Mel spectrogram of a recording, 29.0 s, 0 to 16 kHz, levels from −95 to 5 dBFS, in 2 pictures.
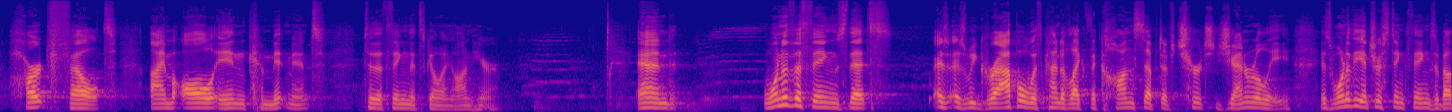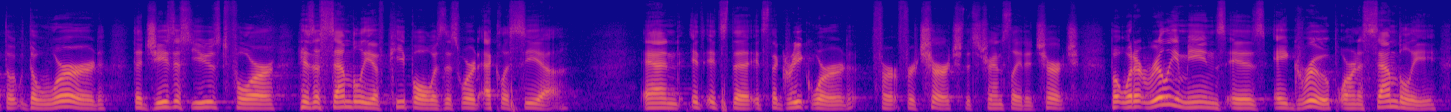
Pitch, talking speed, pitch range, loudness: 150 Hz, 160 wpm, 140-170 Hz, -34 LUFS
